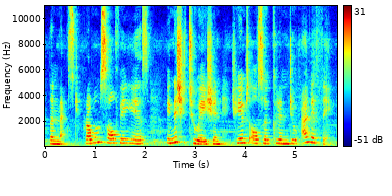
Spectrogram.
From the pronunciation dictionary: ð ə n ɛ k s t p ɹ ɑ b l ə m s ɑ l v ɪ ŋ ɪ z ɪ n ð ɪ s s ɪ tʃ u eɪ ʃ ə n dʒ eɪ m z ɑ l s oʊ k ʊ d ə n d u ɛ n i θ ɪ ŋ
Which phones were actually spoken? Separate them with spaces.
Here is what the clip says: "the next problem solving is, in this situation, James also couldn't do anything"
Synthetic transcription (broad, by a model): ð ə n ɛ k s t p ɹ ɑ b l ə m s ɑ l v ɪ ŋ ɪ z ɪ n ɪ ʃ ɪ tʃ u eɪ ʃ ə n tʃ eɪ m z ɑ l s oʊ k ʊ d ə n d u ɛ n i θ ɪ ŋ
